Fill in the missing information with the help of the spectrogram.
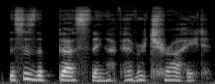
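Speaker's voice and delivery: usual speaking voice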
